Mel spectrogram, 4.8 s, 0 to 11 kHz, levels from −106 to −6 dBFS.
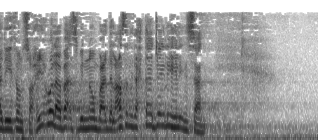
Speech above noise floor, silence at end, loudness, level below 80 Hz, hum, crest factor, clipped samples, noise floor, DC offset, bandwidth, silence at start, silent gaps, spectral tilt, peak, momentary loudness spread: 23 dB; 0.1 s; -22 LUFS; -46 dBFS; none; 18 dB; under 0.1%; -45 dBFS; under 0.1%; 8.8 kHz; 0 s; none; -4 dB/octave; -6 dBFS; 21 LU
